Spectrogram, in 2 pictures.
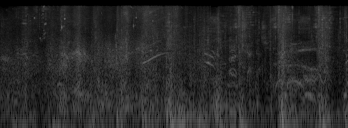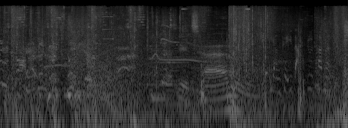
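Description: A game gun fires rapid shots.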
